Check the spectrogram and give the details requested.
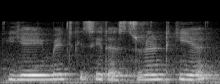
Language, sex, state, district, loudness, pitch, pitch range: Hindi, female, Delhi, New Delhi, -14 LUFS, 220 Hz, 220-230 Hz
